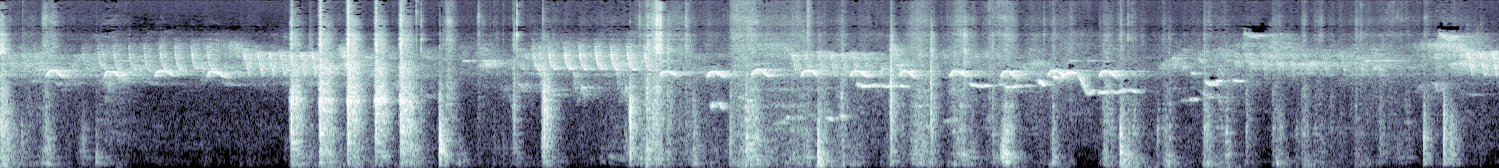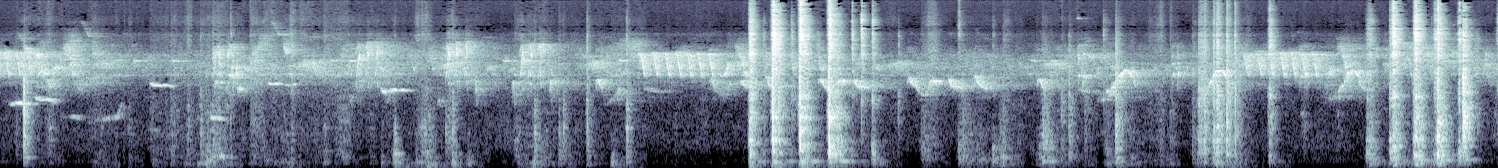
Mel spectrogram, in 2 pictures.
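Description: Small birds chirping and trilling throughout, with bursts of sharp knocks, a tool striking in quick runs, the last run starting near the end.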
